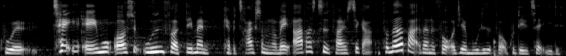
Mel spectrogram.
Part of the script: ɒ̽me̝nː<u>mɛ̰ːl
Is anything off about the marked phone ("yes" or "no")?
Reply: yes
